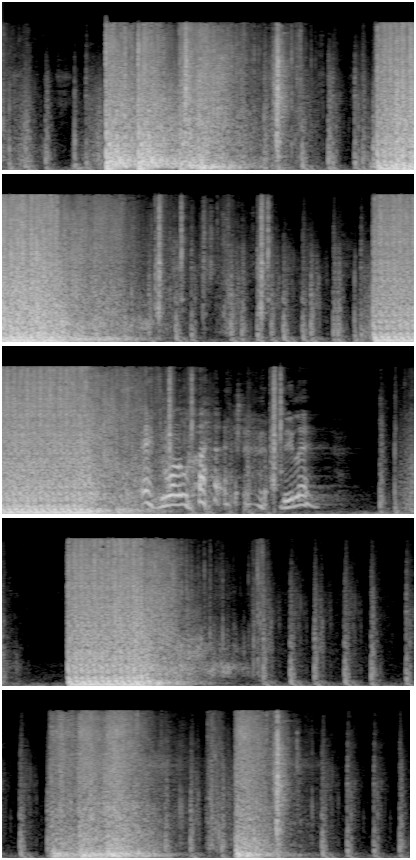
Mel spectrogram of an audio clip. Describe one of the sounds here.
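Video game gunfire crackles in loud bursts.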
